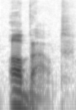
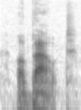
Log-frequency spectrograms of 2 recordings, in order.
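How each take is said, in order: First: The stress is on the first syllable. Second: The stress is on the second syllable. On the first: The speaker calls it wrong. "We don't say about" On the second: The speaker calls it right. "we give a little more boost to the second syllable"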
